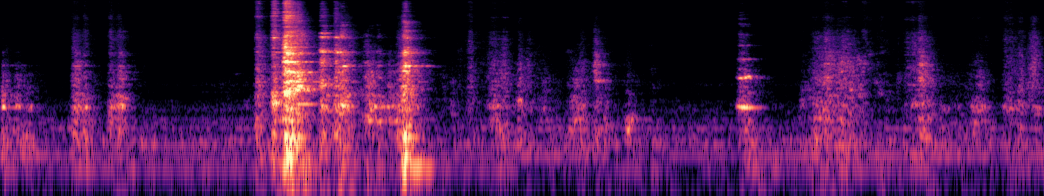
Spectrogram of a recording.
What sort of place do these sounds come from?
kitchen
